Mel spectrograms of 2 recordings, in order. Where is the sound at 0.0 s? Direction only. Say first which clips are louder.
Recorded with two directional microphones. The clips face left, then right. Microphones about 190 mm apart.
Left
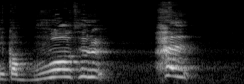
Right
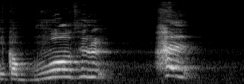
Left 1 dB; 15° left (ahead or behind).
